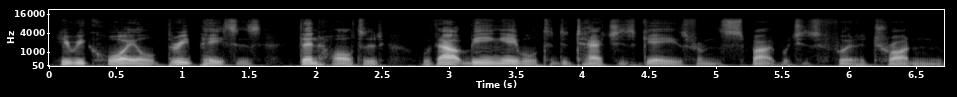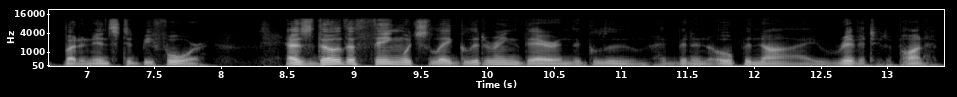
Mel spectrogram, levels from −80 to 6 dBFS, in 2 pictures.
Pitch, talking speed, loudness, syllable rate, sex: 90 Hz, 195 wpm, -23 LUFS, 5.1 syllables/s, male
